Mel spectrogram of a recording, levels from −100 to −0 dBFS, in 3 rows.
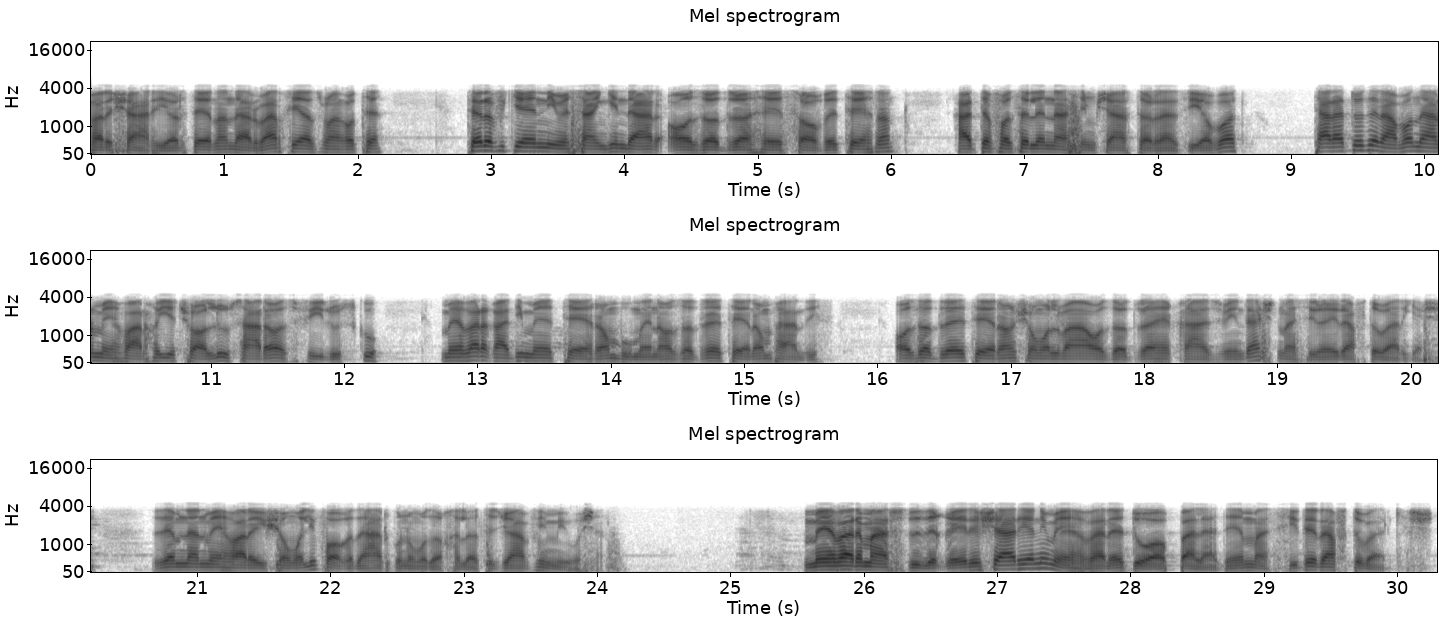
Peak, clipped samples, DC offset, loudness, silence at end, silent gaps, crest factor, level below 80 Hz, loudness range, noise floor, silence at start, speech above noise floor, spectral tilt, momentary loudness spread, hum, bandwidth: -4 dBFS; under 0.1%; under 0.1%; -25 LUFS; 0.05 s; none; 22 dB; -58 dBFS; 6 LU; -74 dBFS; 0 s; 49 dB; -2 dB/octave; 9 LU; none; 4.7 kHz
